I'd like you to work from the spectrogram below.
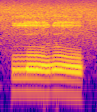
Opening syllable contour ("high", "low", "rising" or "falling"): low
